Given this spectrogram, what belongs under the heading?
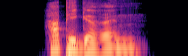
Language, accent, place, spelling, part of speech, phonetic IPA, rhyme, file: German, Germany, Berlin, happigeren, adjective, [ˈhapɪɡəʁən], -apɪɡəʁən, De-happigeren.ogg
- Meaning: inflection of happig: 1. strong genitive masculine/neuter singular comparative degree 2. weak/mixed genitive/dative all-gender singular comparative degree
